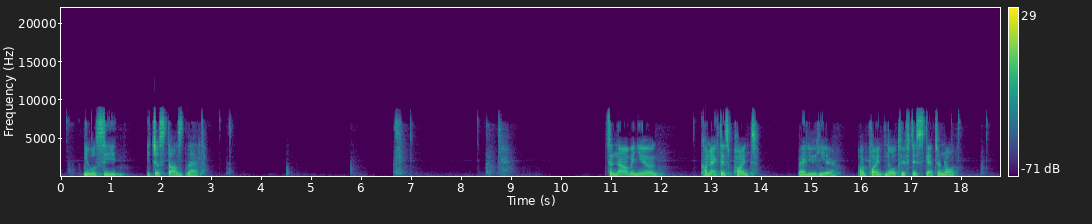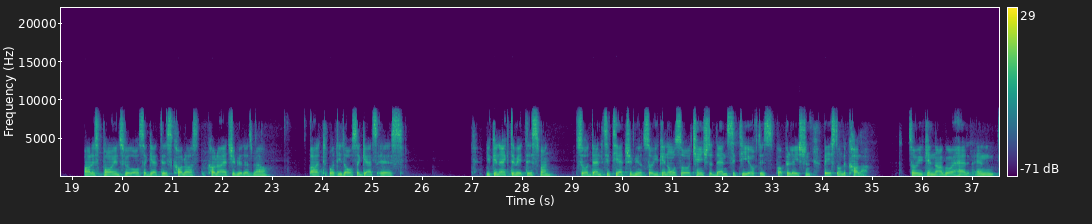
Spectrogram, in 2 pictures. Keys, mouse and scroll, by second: 0.2 scroll down 1, 0.5 click, 7.2 shift+Num_Lock, 7.2 shift+click, 12.7 shift+Num_Lock, 12.7 shift+click, 27.9 shift+click.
